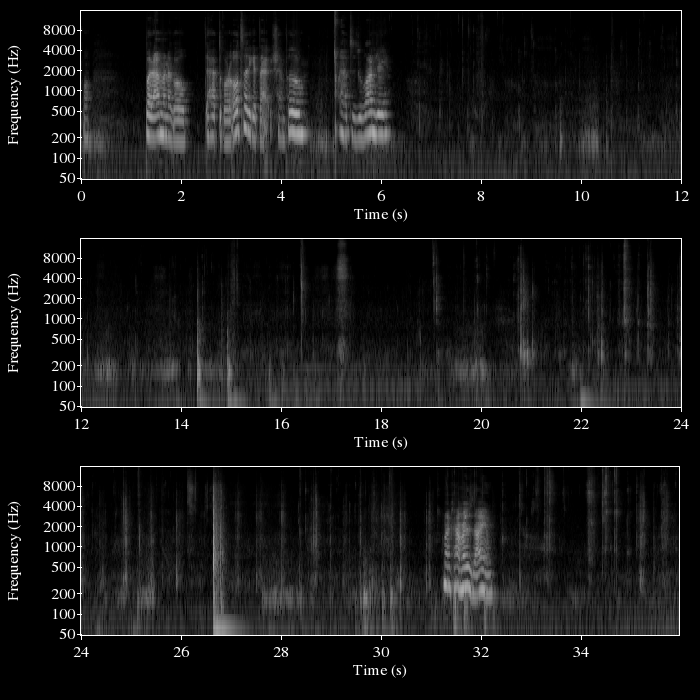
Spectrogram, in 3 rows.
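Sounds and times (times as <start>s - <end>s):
person chewing crunchy food: 6.6s - 17.4s, 18.7s - 31.2s, 32.4s - 35.9s.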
